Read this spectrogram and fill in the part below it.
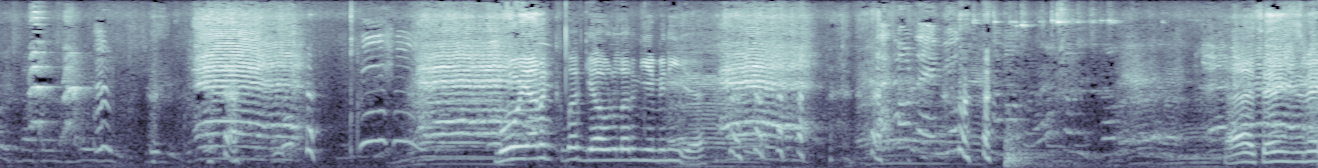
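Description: Sheep bleat loudly and repeatedly close by.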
